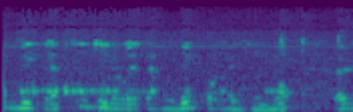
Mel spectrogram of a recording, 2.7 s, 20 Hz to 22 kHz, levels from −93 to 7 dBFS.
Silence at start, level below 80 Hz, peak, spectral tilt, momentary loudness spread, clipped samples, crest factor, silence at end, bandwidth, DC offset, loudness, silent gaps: 0 s; -68 dBFS; -14 dBFS; -5.5 dB/octave; 13 LU; under 0.1%; 20 dB; 0 s; 16.5 kHz; under 0.1%; -33 LUFS; none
